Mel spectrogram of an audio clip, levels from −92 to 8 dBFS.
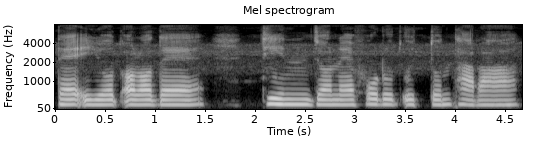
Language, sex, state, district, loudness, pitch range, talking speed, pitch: Chakma, female, Tripura, Unakoti, -17 LUFS, 170-180 Hz, 90 wpm, 175 Hz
